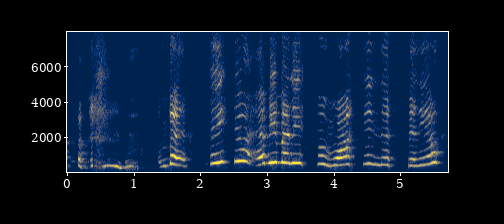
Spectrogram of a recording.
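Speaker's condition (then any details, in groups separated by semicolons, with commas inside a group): Cerebral palsy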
